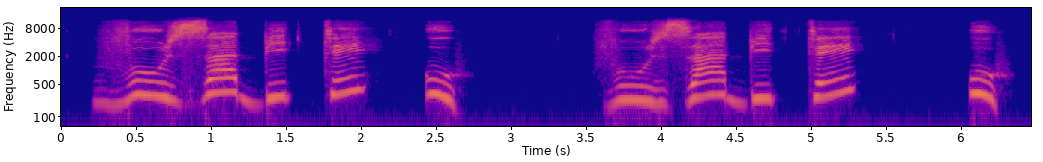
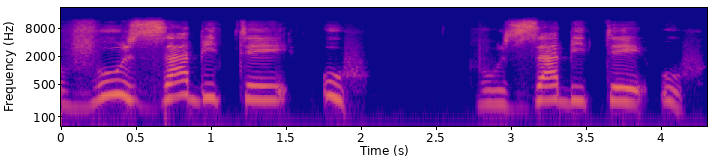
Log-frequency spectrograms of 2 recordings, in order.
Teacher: And you see in the pronunciation, I make a little connection between vous and habiter. I connect them in the pronunciation as if they were part of the same word. The H being silent. In French, we never pronounce the initial H. And the S becomes like a Z sound.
